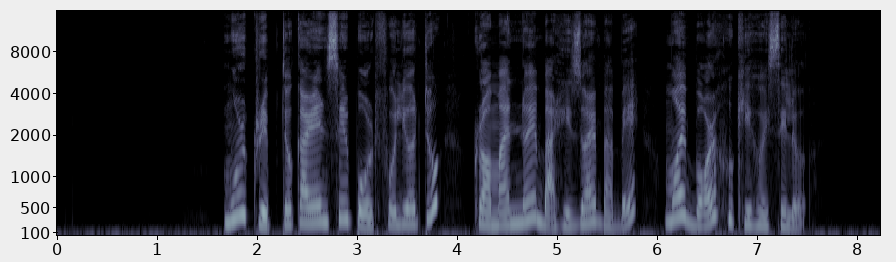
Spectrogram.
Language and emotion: Assamese, happy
